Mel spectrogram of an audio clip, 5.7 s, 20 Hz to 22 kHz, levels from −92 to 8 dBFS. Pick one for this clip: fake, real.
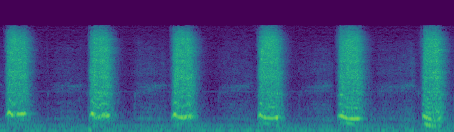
fake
